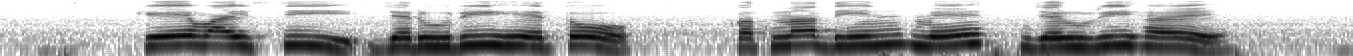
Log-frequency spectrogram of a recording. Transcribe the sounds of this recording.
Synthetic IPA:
keːʋaːɪsid͡ʒəɾuːɾiɦɛt̪o | kət̪nad̪inmẽd͡ʒəɾuːɾiɦɛe

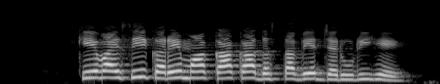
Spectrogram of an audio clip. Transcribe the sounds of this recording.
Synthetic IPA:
keːʋaːjsiːkəɾẽːmãːkaːkaːd̪əst̪aːʋeːd̪̚zəɾuːɾiːɦeː

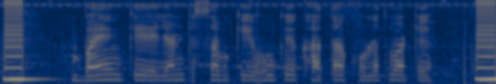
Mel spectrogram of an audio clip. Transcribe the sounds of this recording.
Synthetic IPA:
bəjəŋɡkeeːd͡ʒəɳʈsəbʱkeːɦukekʰaːt̪akʰoːlət̪waːʈeː

